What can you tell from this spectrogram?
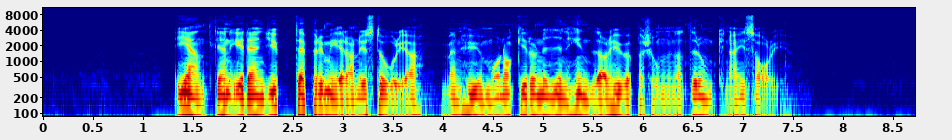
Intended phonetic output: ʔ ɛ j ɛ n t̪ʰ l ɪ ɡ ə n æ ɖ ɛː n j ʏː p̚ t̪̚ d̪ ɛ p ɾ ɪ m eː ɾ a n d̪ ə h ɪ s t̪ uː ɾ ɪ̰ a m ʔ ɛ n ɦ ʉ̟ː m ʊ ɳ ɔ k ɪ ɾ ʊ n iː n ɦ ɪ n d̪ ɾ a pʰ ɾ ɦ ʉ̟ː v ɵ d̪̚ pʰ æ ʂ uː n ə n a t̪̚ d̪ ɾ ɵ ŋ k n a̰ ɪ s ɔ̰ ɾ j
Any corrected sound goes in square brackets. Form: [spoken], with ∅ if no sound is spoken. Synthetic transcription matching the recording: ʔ ɛ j ɛ n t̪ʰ l ɪ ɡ ə n æ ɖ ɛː n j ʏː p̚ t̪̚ d̪ ɛ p ɾ ɪ m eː ɾ a n d̪ ə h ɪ s t̪ uː ɾ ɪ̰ a m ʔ ɛ n ɦ ʉ̟ː m ʊ ɳ ɔ k ɪ ɾ ʊ n iː n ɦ ɪ n d̪ ɾ a [∅] ɾ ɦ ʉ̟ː v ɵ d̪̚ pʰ æ ʂ uː n ə n a t̪̚ d̪ ɾ ɵ ŋ k n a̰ ɪ s ɔ̰ ɾ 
